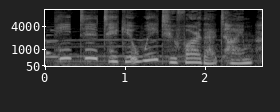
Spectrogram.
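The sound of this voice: A woman speaks fairly slowly in a cartoonish character voice, high-pitched and slightly mellow, with very wide pitch swings over faint background music.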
